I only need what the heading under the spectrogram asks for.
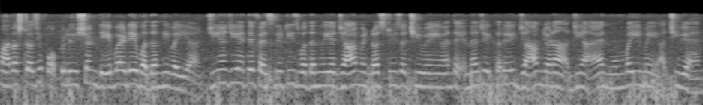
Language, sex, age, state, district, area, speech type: Sindhi, female, 45-60, Maharashtra, Mumbai Suburban, urban, spontaneous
